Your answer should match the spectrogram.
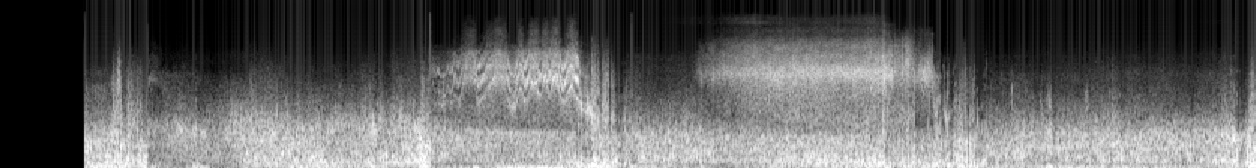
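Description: Loud rush of churning whitewater and wind buffeting a surfer's action-camera microphone while riding a wave. It cuts in about a second in, with a hissier spray of foam in the middle.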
